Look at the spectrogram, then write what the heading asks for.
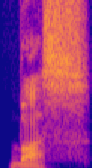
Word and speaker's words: Bosch: Boss. It is Boss. In Netherlands, yes. They would say Boss.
